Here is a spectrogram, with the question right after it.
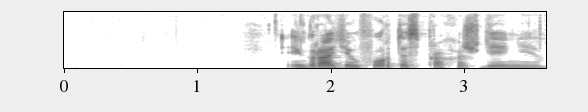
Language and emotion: Russian, neutral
